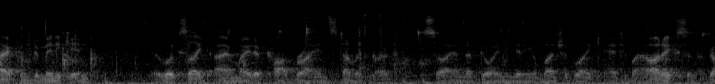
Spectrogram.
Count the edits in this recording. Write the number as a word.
zero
